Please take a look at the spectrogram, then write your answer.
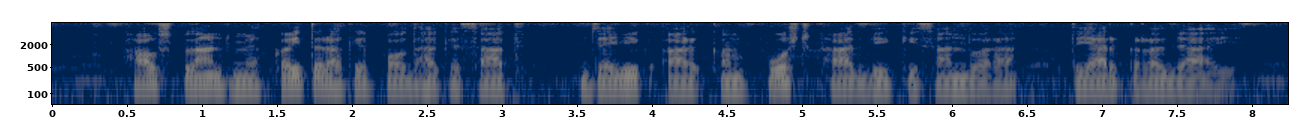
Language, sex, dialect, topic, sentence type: Magahi, male, Southern, agriculture, statement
